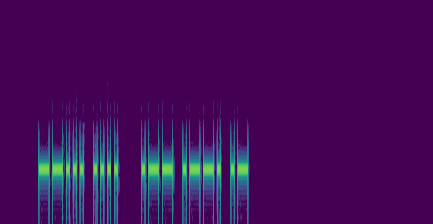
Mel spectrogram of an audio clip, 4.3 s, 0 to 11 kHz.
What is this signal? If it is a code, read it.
Morse code, heard as a keyed tone, about 36 wpm, 700 Hz. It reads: 7H WPA
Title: Winter Field Day Exchanges Encore 35wpm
